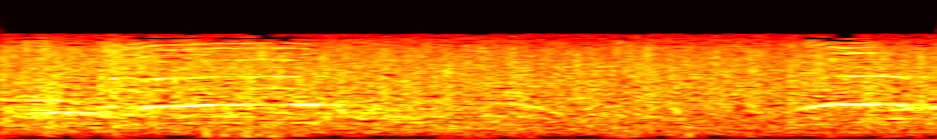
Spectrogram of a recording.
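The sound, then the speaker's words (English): An audience claps hands during a church praise service, producing dense, steady applause that holds at an even loudness for the whole stretch. “Would you clap your hands unto Jesus, everybody? Come on, let's give God praise in this house.”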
